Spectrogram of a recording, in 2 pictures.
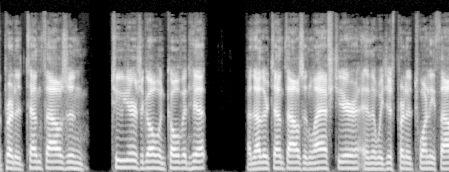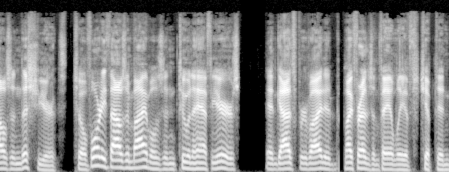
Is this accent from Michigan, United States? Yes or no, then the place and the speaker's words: yes; West Michigan, United States; I'm from West Michigan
